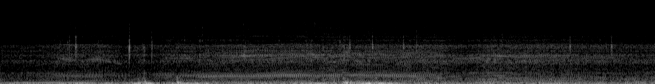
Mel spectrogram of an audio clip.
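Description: Dirt bike engine running, its pitch rising and falling as the throttle changes, heard through a helmet-mounted camera with wind buffeting the microphone. A couple of low thumps stand out, the loudest about three and a half seconds in.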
